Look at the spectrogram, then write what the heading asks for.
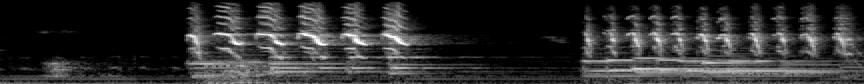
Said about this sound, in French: Je voulais enregistrer les oiseaux. En Martinique, les oiseaux sont partout. Ils chantent tous de manière différente. Alors, je voulais commencer mon album avec le chant des oiseaux.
